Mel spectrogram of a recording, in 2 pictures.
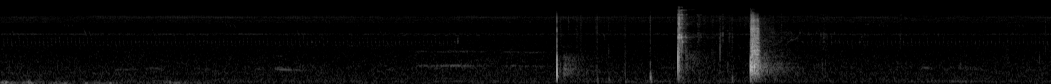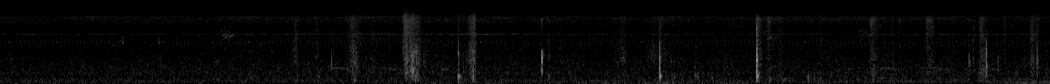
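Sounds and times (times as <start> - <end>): high insect drone: 0.0 - 21.0
wooden mallet knocking ball: 5.6 - 5.8.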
